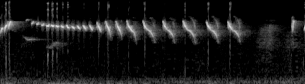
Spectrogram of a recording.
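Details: Lure call for small birds: a thin high whistle leads into a quickening series of sharp descending chirps that slow and fade, ending with one short note.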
